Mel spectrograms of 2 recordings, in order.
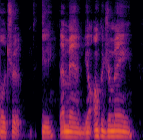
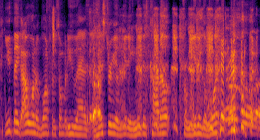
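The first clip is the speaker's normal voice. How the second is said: incredulous; 5 semitones higher, 9 dB louder than usual. Real, not acted. Incredulous refusal of a blunt.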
